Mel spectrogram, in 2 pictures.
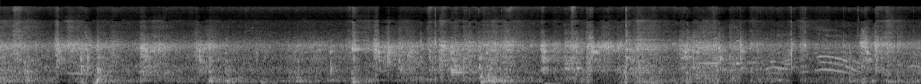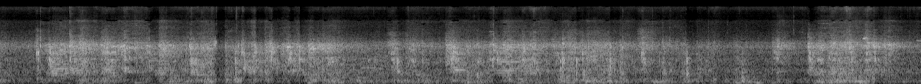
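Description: Several people talking and calling out over a steady rushing of floodwater, with scattered knocks.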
